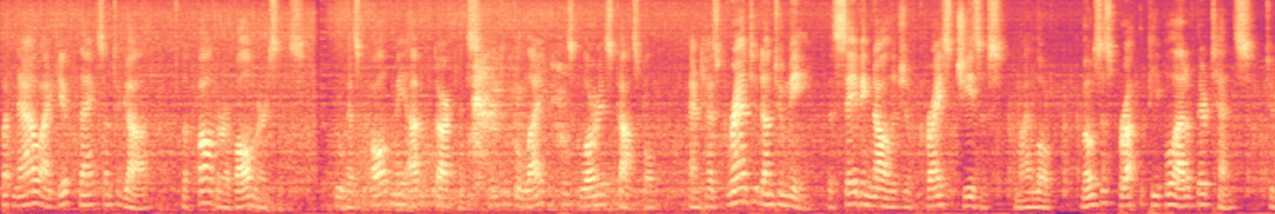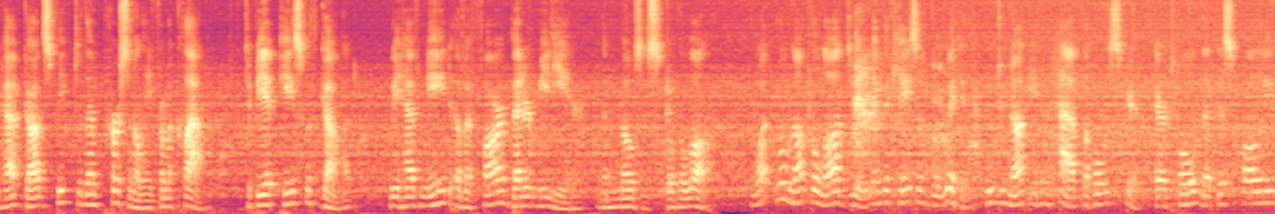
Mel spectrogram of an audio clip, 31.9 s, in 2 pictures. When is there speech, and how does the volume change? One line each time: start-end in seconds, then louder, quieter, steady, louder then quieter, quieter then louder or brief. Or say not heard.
0.0-31.8 steady.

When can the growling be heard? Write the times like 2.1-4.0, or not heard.
5.8-7.3, 26.5-28.1.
